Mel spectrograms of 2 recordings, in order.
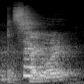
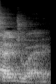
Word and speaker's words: segue: I think I pronounced it wrong anyway, so it's Yeah. fine. What? Segway? I said Yeah. Sedgway.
